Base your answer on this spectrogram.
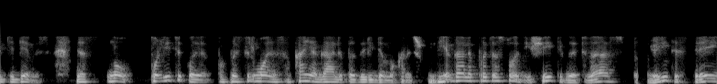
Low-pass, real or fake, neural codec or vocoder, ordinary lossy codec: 3.6 kHz; fake; autoencoder, 48 kHz, 128 numbers a frame, DAC-VAE, trained on Japanese speech; AAC, 32 kbps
